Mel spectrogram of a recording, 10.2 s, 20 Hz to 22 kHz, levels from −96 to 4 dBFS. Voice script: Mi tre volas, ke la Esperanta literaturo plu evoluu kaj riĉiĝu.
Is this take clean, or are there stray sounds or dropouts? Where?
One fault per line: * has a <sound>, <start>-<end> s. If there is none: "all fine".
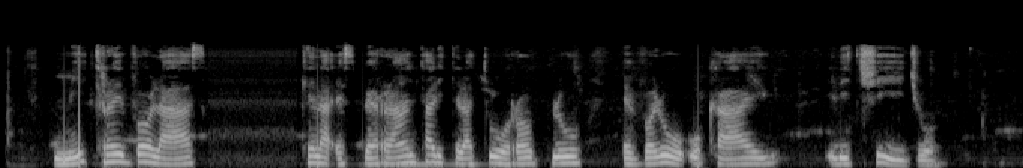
all fine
